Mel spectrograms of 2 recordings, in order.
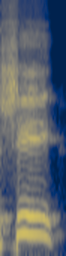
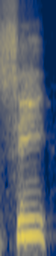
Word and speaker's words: Xi: He wrote, he said the she, because I used to say she, he said, think of it as letter C, C. in English language.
